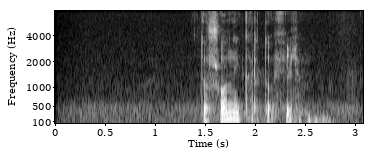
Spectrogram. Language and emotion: Russian, neutral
